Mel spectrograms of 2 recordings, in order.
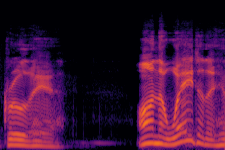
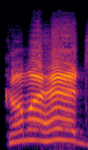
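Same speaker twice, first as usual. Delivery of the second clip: loud, higher-pitched dare; big goat's challenge; 7 semitones higher, 10 dB louder than usual. Acted. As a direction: challenge the troll loudly as the biggest goat. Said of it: "said the big billy goat gruff".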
